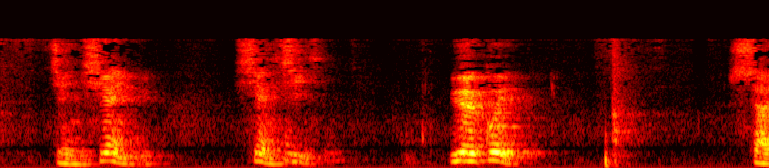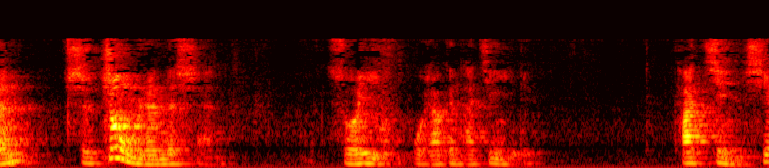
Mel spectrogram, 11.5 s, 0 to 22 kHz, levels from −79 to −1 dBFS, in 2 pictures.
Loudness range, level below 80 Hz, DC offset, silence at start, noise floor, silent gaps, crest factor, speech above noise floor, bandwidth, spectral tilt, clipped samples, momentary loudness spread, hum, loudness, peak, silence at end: 11 LU; -62 dBFS; under 0.1%; 0 s; -60 dBFS; none; 22 dB; 35 dB; 8.8 kHz; -4 dB/octave; under 0.1%; 22 LU; none; -25 LUFS; -4 dBFS; 0 s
